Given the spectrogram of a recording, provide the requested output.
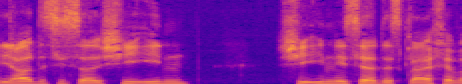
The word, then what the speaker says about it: Shein: Shein ist oder Schein geschrieben, aber Shein anscheinend ausgesprochen,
